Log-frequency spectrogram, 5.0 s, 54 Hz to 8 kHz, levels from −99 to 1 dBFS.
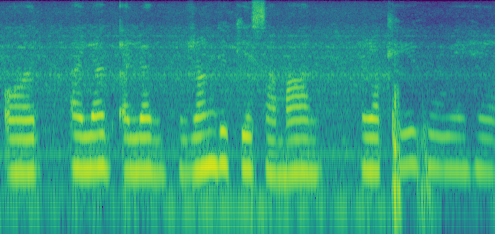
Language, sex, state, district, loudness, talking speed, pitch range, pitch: Hindi, female, Madhya Pradesh, Umaria, -15 LUFS, 110 wpm, 205-220 Hz, 215 Hz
